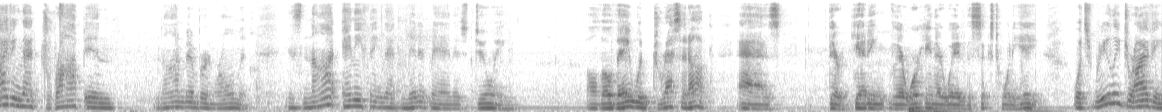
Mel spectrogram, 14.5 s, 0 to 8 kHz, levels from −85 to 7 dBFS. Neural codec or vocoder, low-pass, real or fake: none; 7.2 kHz; real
